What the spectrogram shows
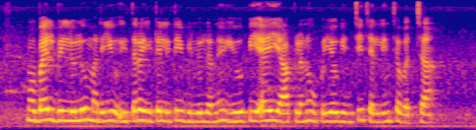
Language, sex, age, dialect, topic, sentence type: Telugu, female, 25-30, Central/Coastal, banking, statement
